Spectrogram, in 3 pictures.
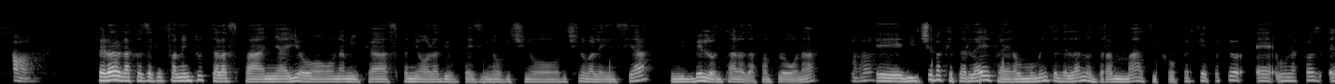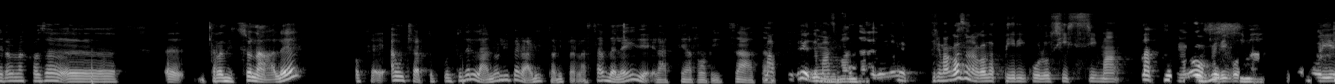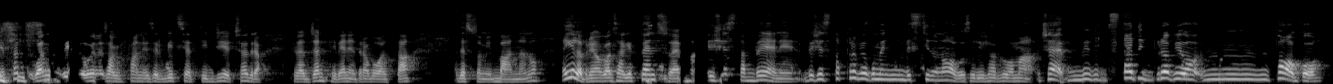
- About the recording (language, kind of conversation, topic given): Italian, unstructured, Cosa pensi delle pratiche culturali che coinvolgono animali?
- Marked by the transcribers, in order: static; "proprio" said as "popio"; drawn out: "ehm"; tapping; distorted speech; other background noise; unintelligible speech; "proprio" said as "propio"; "cioè" said as "ceh"; unintelligible speech; "proprio" said as "propio"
